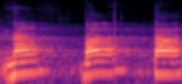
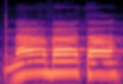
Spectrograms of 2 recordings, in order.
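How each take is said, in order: First: Each syllable is said separately with pauses. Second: The syllables run together without pauses. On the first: The speaker calls it wrong. "tidak boleh lagi kita baca" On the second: The speaker calls it right. "Langsung dibaca sambung"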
